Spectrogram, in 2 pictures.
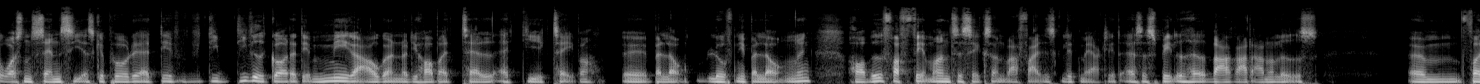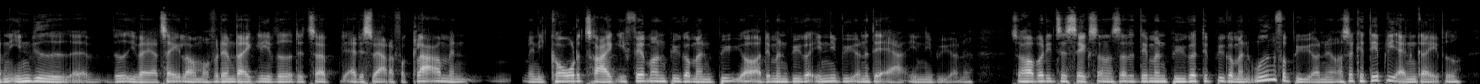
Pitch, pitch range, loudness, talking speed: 130 Hz, 120-140 Hz, -22 LUFS, 235 wpm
